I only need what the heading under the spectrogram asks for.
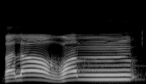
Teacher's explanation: غین ادا ہوتا ہے حلق کے اوپر والے حصے سے، غین اور خا، ٹھیک ہے، موٹا بھی پڑھیں گے اس کو۔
